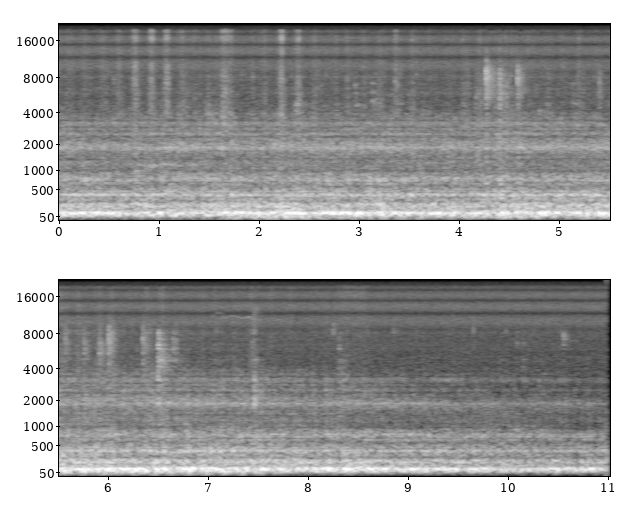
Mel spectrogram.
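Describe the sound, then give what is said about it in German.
A Senseo coffee pod machine brewing gives a quiet, steady low mechanical hum with a faint buzzy rattle, unbroken for about eleven seconds, with no talking over it. “Das ist also wieder meine Senseo. Und sie ist wieder wirklich, ja, wie früher, wie mein erstes Modell,”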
